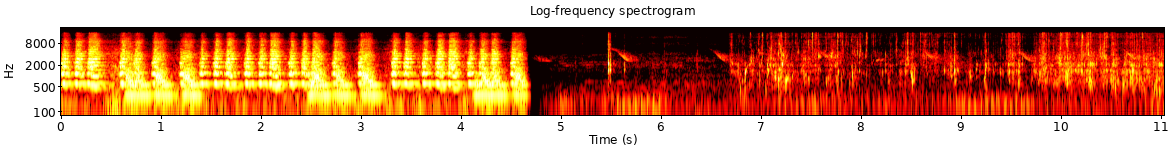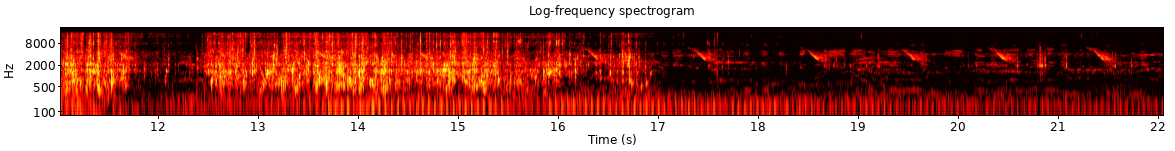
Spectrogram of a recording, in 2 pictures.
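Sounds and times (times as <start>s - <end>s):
water trickling and splashing: 6.5s - 17.8s.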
